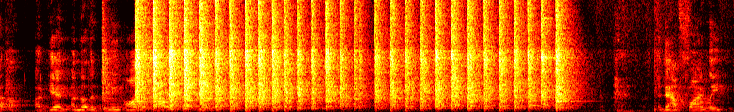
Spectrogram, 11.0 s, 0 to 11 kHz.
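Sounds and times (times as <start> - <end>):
hammer tapping steel panel: 1.6 - 8.8.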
